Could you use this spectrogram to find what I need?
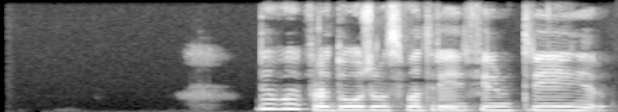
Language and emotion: Russian, sad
